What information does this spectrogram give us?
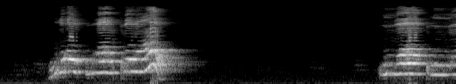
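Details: African grey parrot talking indoors: two bursts of speech-like, harmonic vocal phrases with gliding tones, separated by nearly two seconds of silence.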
